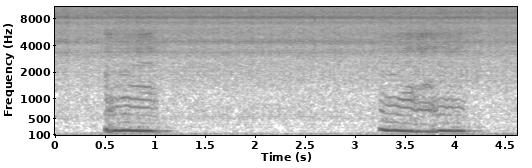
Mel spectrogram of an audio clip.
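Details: A sleeping cat makes two low, buzzing, humming breath sounds a few seconds apart. Cat snoring during sleep.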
